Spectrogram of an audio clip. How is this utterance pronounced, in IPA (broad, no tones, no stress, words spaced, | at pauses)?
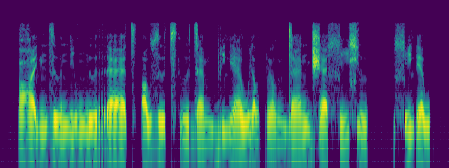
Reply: ʕælʲnzɯniw nɯ ræ t͡sʼɑwzɯt͡sʼɯdæ mbilʲæwilˠ pølˠndænd͡ʒæ ɬiɕɯ | ɬilʲɾæw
